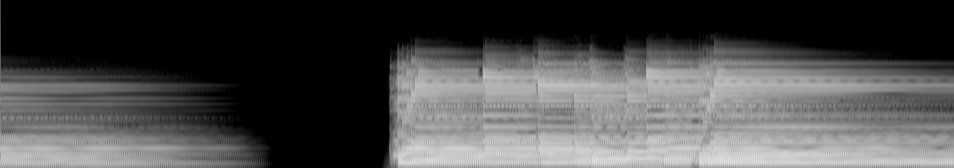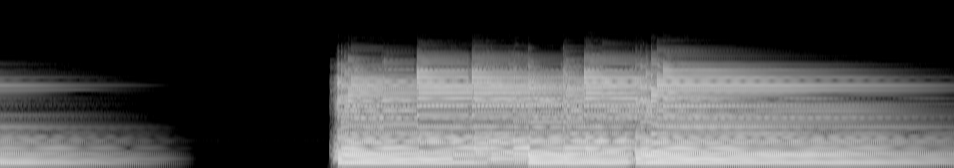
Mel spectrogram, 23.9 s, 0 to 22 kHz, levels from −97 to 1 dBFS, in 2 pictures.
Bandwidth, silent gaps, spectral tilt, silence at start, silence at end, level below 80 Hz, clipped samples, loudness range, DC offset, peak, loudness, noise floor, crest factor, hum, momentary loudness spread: 6.4 kHz; none; -7.5 dB/octave; 0 s; 0 s; -46 dBFS; under 0.1%; 15 LU; under 0.1%; -2 dBFS; -15 LUFS; under -90 dBFS; 16 dB; none; 15 LU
